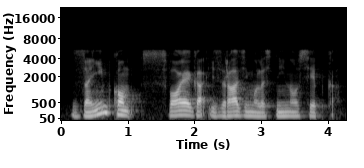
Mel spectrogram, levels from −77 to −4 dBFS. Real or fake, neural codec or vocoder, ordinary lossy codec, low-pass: real; none; none; 5.4 kHz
